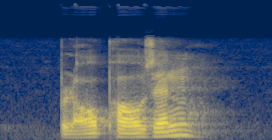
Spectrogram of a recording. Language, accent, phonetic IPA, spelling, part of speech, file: German, Austria, [ˈblaʊ̯ˌpaʊ̯zn̩], Blaupausen, noun, De-at-Blaupausen.ogg
- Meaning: plural of Blaupause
